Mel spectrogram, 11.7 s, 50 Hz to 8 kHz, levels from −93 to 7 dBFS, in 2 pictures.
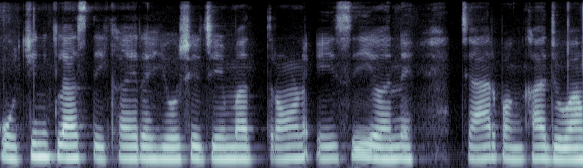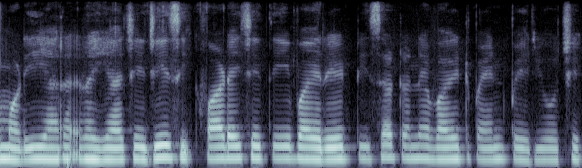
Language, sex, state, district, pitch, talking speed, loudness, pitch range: Gujarati, female, Gujarat, Valsad, 160 Hz, 145 wpm, -16 LUFS, 155-165 Hz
